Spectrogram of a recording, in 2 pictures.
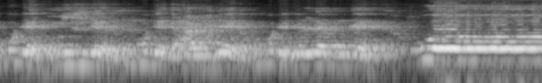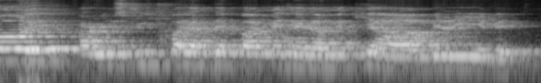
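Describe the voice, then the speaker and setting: A man's voice: a little high, natural voice. A man reciting performance poetry as an anguished, incredulous poor Jamaican, rhythmic and dramatic, in a Jamaican accent. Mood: alarmed, accusing. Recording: very echoey hall, distant muffled mic.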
